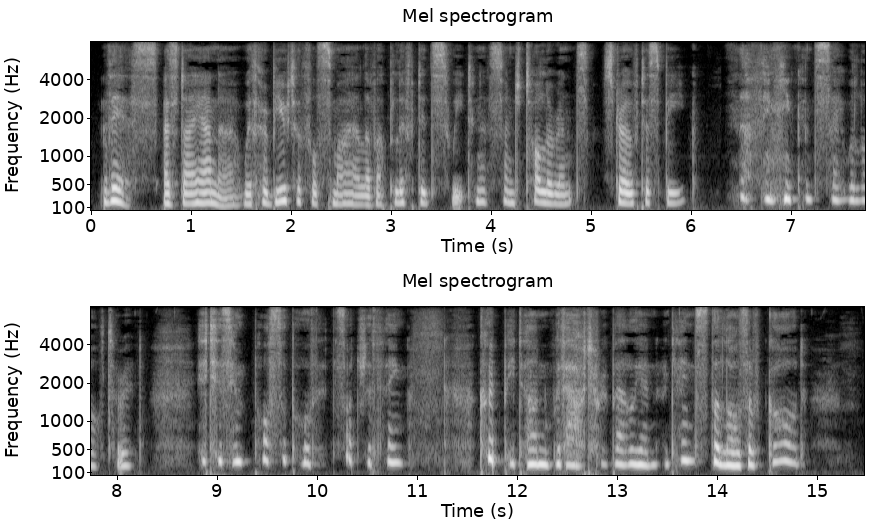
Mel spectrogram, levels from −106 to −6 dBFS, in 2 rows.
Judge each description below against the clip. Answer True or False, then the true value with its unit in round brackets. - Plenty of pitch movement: True (5.8 semitones)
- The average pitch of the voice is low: False (230 Hz)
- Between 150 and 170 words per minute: True (160 wpm)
